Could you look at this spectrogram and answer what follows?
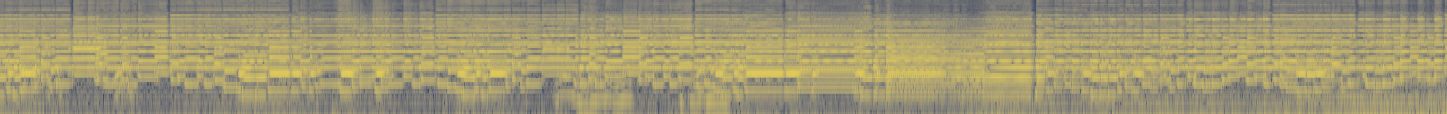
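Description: Solo khaen, the bamboo free-reed mouth organ, played in lai yai mode in G minor: a moving melody over steady sustained drone notes, with a fuller held chord a little past halfway.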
